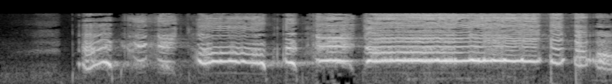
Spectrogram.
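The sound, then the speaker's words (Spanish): A voice imitates a woman's frantic screaming: a run of loud, high-pitched wailing cries, the longest held steadily near the end, intense with brief breaks between shrieks. “empezó mi tía Paqui a pegar gritos”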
